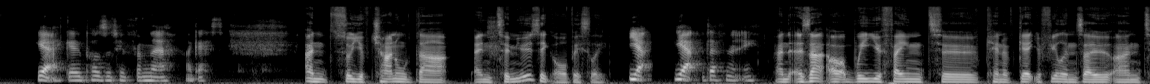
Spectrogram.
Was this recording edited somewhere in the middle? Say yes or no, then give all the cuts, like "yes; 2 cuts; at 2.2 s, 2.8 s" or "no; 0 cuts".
no; 0 cuts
